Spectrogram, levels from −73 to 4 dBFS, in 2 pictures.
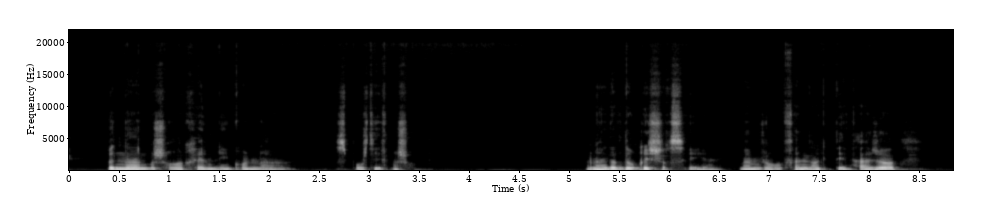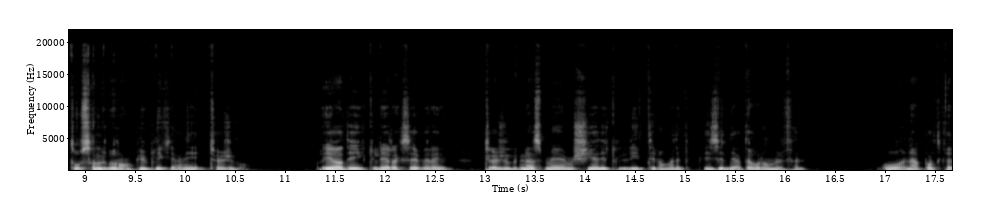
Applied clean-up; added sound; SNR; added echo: neural mask model DeepFilterNet 3.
